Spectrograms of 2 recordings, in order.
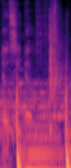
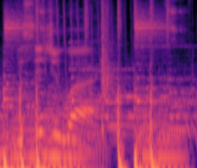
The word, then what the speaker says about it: Decidueye: The first time I seen his name, I said Dosi Dosi. Decidueye.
